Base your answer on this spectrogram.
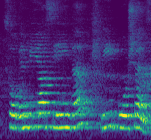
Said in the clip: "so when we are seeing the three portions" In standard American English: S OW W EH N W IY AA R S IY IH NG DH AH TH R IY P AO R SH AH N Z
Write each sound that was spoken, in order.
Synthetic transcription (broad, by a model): S OW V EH N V IY AA R S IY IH NG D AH F R IY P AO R SH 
